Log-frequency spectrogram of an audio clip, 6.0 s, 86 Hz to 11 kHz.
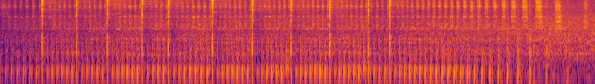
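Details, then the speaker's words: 1955 Messerschmitt KR175 two-stroke, first start after 60 years sitting, on the second try: rapid even crackle catching and settling into a steady regular idle; it runs. "goodness gracious second try this is amazing it runs"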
